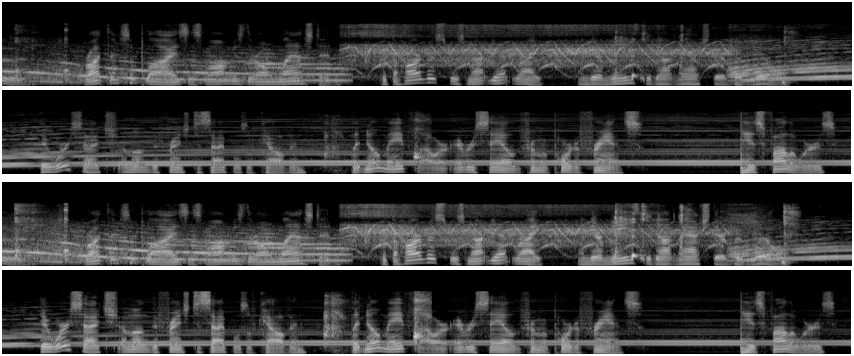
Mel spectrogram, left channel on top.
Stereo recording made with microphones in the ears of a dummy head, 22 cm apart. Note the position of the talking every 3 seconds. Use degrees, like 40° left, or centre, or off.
centre, 30° right, 50° right, 40° right, centre, 20° left.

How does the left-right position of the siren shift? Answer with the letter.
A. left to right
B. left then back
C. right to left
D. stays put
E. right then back
C.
